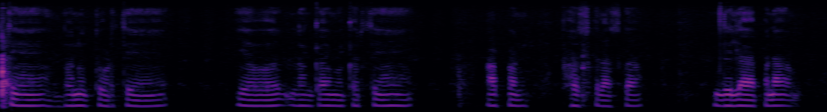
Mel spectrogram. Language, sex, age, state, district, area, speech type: Hindi, male, 45-60, Uttar Pradesh, Ghazipur, rural, spontaneous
